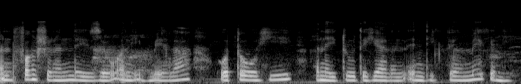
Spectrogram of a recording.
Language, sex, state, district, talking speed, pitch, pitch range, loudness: Mizo, female, Mizoram, Aizawl, 240 wpm, 190 Hz, 185-205 Hz, -18 LUFS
